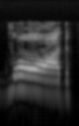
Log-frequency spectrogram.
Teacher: जबान की करवट को ऊपर वाली दाढ़ों की जड़ से लगाना है तो अदा होगा दौद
